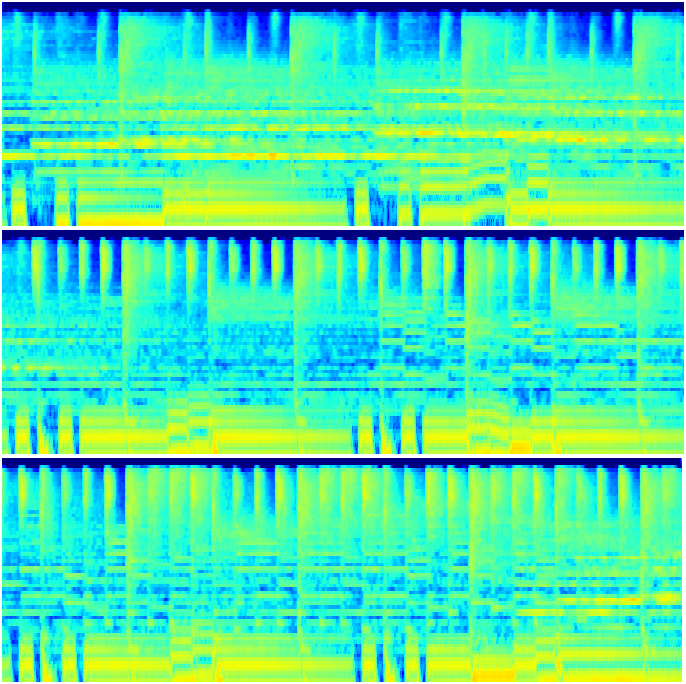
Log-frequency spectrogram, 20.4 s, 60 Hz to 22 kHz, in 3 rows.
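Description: A Korg Pa5x arranger keyboard plays an auto-accompaniment style with no pads, full and loud, with drums, bass and chords driving a steady beat for about twenty seconds and no voices over it.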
